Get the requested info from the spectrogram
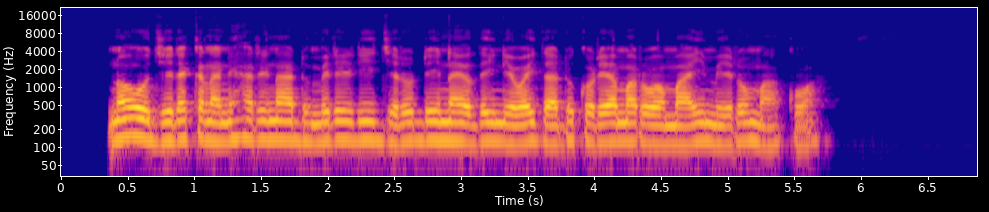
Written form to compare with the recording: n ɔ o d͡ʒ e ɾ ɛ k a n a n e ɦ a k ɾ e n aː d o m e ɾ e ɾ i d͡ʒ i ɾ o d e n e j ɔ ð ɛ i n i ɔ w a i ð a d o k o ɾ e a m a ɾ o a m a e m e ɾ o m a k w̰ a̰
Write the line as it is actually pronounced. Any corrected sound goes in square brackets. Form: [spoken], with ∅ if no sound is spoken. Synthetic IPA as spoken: n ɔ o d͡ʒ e ɾ ɛ k a n a n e ɦ a [∅] ɾ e n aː d o m e ɾ e ɾ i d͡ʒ [ɛ] ɾ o d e n [a] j ɔ ð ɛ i n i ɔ w a i ð a d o k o ɾ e a m a ɾ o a m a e m e ɾ o m a k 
